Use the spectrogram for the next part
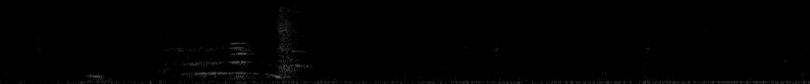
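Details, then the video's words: Domestic cats squabbling while they wait for breakfast; one short rising-then-falling meow about two seconds in, faint against household background noise, with a person speaking nearby. "A cats fights while waiting for their breakfast"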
